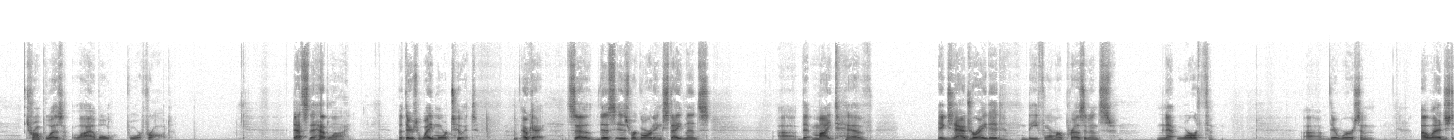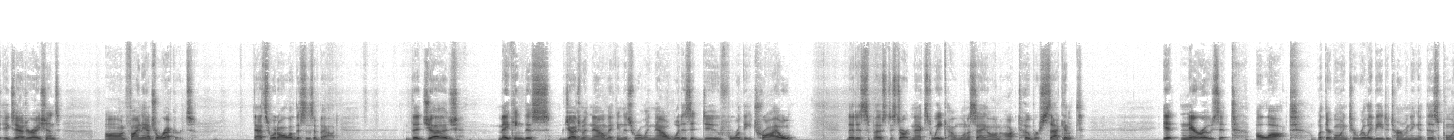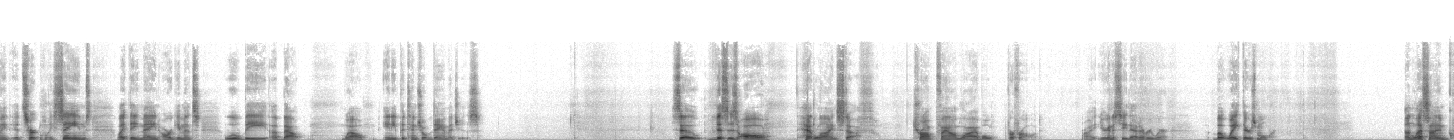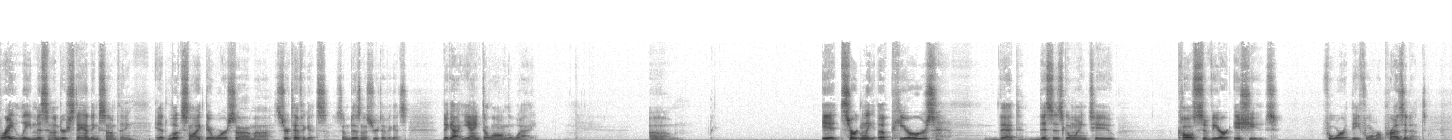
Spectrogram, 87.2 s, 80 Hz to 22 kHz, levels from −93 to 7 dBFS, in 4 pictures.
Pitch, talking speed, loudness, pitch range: 110 Hz, 115 wpm, -24 LUFS, 95-120 Hz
